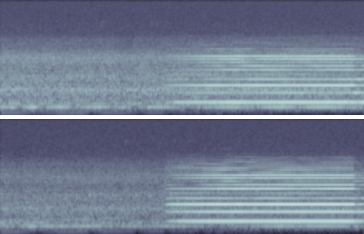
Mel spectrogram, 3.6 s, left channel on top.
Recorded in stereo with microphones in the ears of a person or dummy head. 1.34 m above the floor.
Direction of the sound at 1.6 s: 30° right (ahead or behind).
